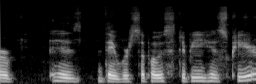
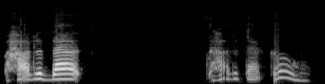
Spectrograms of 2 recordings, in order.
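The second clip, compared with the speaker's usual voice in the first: raised-pitch voice for Professor Edge; higher character voice; 10 semitones higher, 3 dB louder than usual. Acted. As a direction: lift the voice up high for the professor. GM voices Edge asking about trial.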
